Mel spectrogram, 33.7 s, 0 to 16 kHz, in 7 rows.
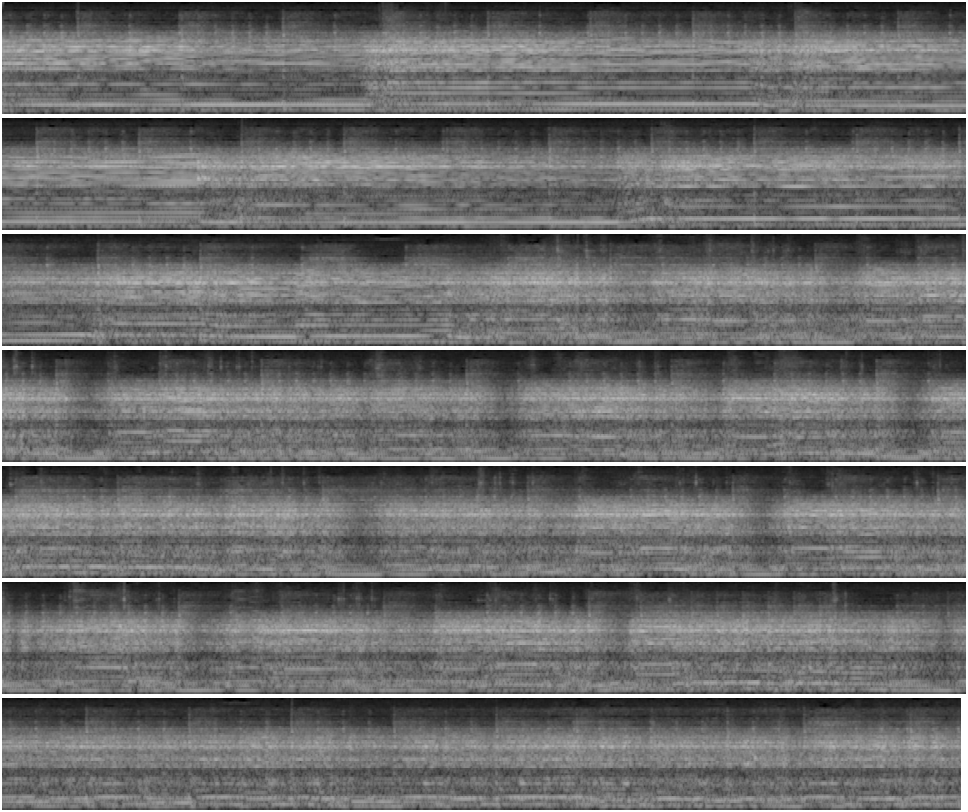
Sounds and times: Tapping (guitar technique): 0:00.0 - 0:33.7.

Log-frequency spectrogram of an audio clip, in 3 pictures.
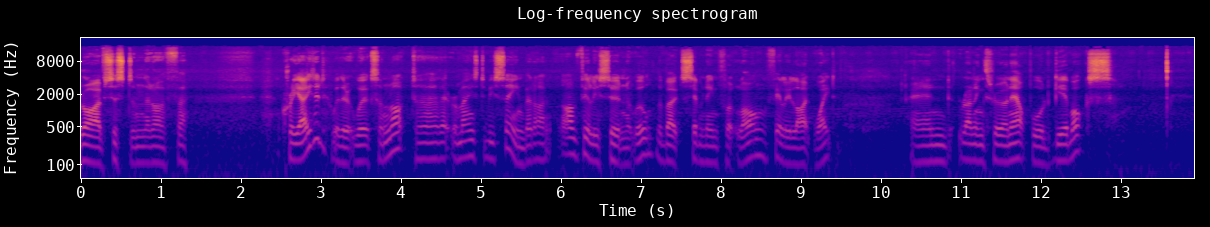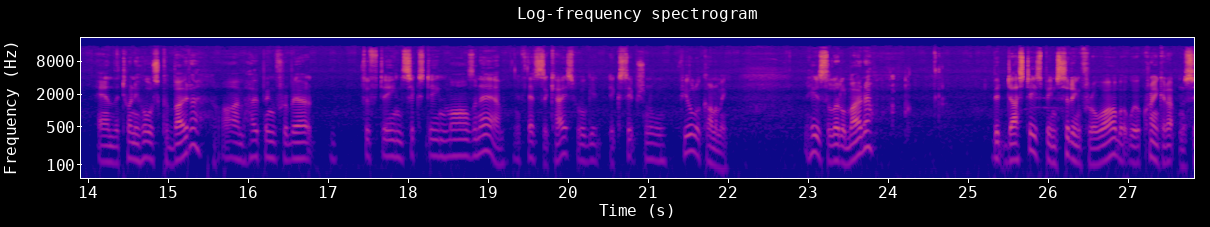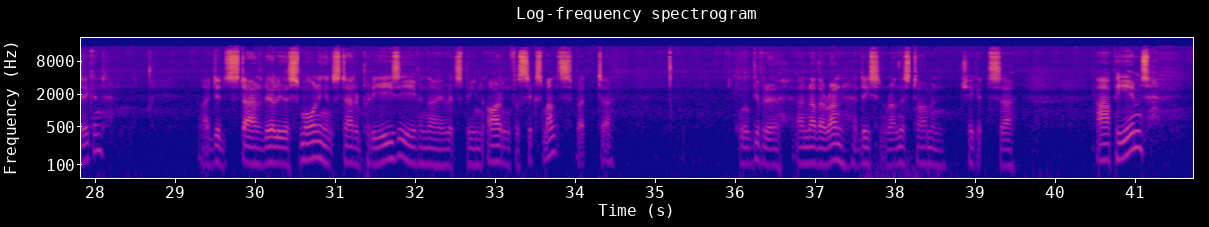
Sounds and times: Speech: 0:00.0 - 0:01.4, 0:02.5 - 0:09.5, 0:10.3 - 0:13.0, 0:14.1 - 0:22.0, 0:23.0 - 0:23.9, 0:25.3 - 0:28.3, 0:29.3 - 0:34.5, 0:36.0 - 0:39.6, 0:40.5 - 0:41.3.

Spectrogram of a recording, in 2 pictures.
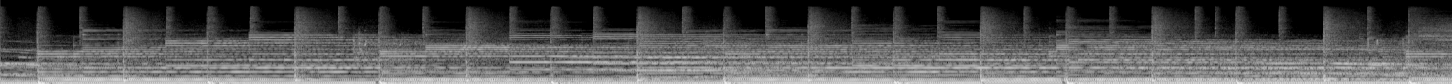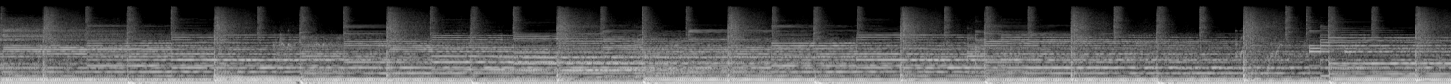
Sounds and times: Music: 0:00.0 - 0:29.0.

